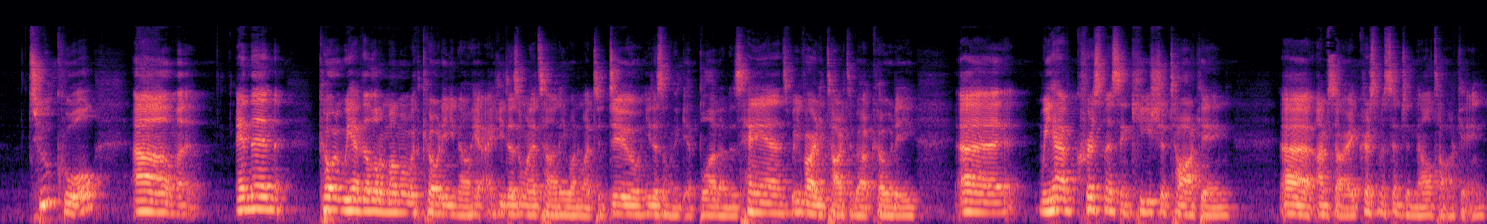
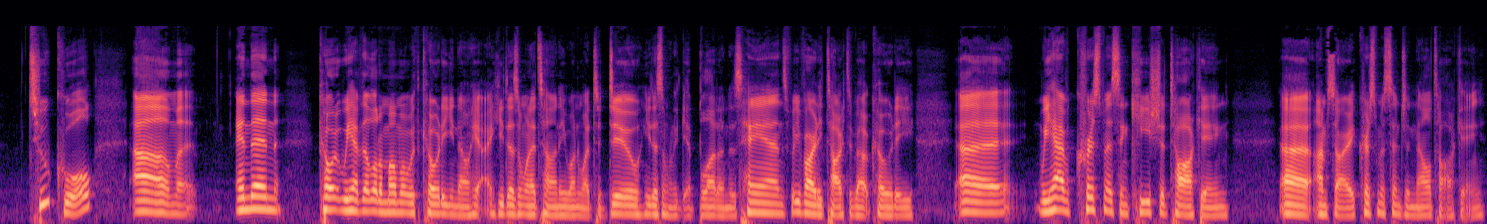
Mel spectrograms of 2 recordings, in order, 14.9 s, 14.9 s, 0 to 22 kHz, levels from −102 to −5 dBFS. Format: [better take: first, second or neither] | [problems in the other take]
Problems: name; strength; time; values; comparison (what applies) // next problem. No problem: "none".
second | room echo; very slight; dies away in 0.4 s // off-mic speech; somewhat distant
